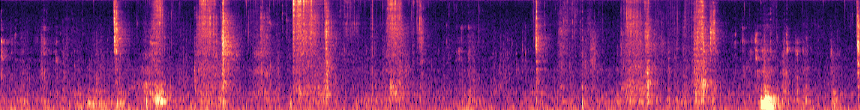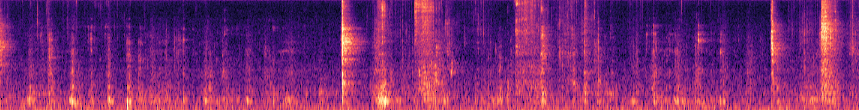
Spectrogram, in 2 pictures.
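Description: Close-miked chewing and wet mouth sounds of a person eating sauce-covered corn on the cob. They come as short, irregular sounds a second or two apart.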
